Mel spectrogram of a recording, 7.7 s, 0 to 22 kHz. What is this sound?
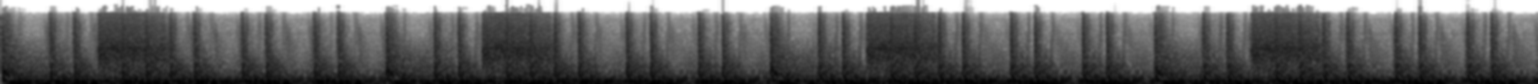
Short industrial/EBM drum loop created in FL 8
drums, ebm, electronic, industrial, loop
